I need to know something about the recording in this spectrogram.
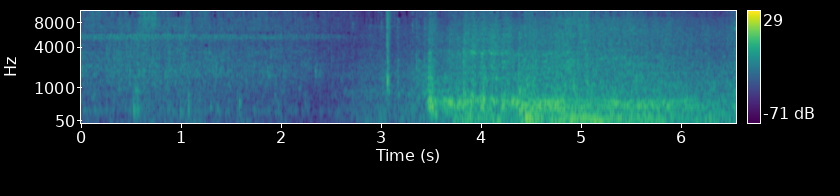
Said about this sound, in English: We load into Professor Andreas Hemp's battered four wheel drive and climb another 2,600 feet into the forest.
